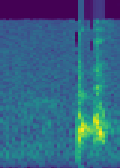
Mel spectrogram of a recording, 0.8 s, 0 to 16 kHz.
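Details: A single short, sharp hiccup from a 7-week-old baby boy, with a brief voiced sound after it, in a quiet room.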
